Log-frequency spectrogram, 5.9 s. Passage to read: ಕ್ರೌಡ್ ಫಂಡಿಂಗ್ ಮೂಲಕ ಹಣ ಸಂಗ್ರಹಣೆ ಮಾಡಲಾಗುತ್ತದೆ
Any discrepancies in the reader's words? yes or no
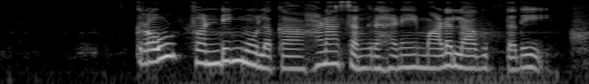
no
